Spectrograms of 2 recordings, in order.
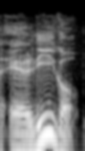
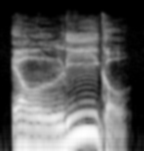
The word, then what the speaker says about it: illegal: 你在音标里头呢查词典的时候呢，他不会把呢这个发音呢他只弄出来 illegal，你可能会念成 illegal，可是呢你一定要记住，外国人他不懂音标的，所以他看 il 的时候，他就先给那第一个 l 给那个 it 的发音叫 l，然后第二个 l 呢念成 l， illegal，就好像一百万叫 one million，第一个 l 给那个 mil，第二个 l 呢 yen， million 啊 million million，不要念成 million，不是这样念法啊。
